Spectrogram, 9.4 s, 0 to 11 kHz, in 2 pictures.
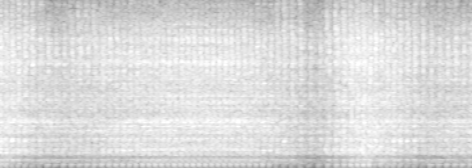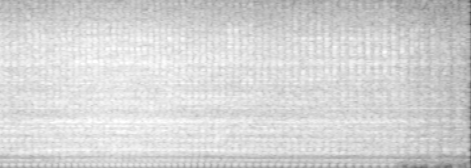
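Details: Royal Enfield Bullet 500 single after head gasket replacement, exhaust blow at head fixed, baffle removed and carb needle raised, just started on choke: slow, even thump with fuller exhaust boom, steady; normal idle.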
